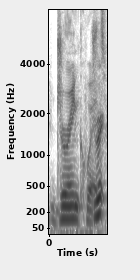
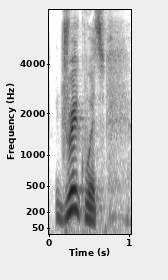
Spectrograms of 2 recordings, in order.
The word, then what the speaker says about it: Drinkwitz: Drinkwitz. I've been correct. Yeah, I've been corrected a couple times now. I better get his name right since he started trolling my boys here in Knoxville. – Drinkwitz.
